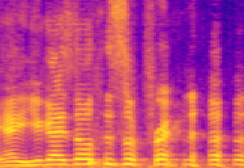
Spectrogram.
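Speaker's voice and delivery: pretend shout. Describing how the other person's reaction came across, retelling a yell. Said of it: "like you're yelling".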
